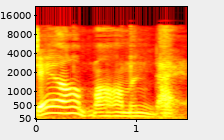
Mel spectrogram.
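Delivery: put-on old-fashioned period voice. Retelling how a letter home to mom and dad is read, in an old-timey Civil War voice. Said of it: "in a Civil War voice".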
